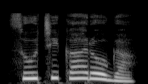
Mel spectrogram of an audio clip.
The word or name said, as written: ಸೂಚಿಕಾರೋಗ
